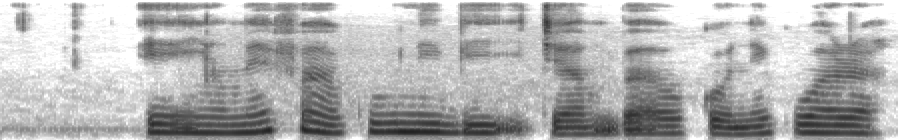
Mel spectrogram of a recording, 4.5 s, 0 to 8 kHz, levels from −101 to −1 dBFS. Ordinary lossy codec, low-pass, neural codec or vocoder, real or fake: none; 7.2 kHz; none; real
